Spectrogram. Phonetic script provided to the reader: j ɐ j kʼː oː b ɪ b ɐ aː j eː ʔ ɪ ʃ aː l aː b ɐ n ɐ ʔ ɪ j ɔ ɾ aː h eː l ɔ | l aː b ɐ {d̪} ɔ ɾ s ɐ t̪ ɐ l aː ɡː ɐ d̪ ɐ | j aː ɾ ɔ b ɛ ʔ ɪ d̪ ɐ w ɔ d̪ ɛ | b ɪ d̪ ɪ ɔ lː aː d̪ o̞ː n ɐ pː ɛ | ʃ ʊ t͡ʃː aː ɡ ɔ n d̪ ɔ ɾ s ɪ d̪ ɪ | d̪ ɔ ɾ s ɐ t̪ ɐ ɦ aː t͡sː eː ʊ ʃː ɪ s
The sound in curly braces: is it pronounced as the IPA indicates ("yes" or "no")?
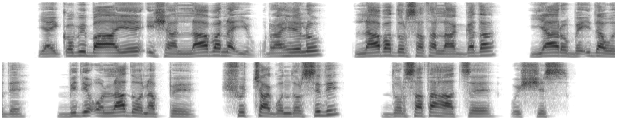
yes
